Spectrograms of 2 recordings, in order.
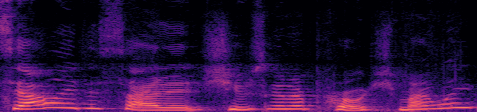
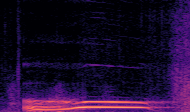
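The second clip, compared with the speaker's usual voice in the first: outraged; 12 semitones higher, 7 dB louder than usual. Real, not acted. Furious rant about Sally's judgment.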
